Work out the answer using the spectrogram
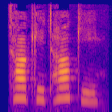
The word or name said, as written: talkee talkee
